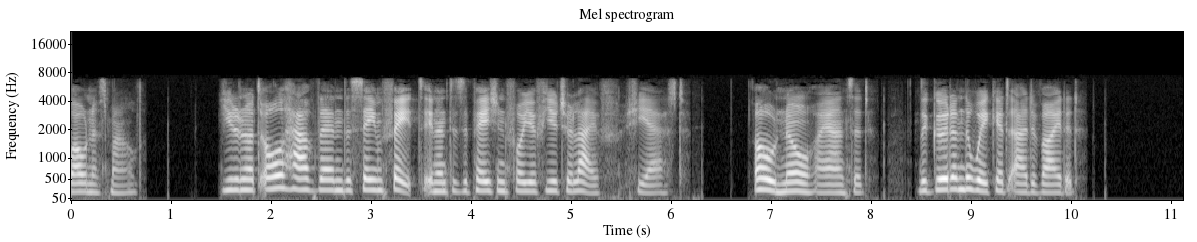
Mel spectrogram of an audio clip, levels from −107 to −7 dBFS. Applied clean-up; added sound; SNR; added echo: none; none; none; none.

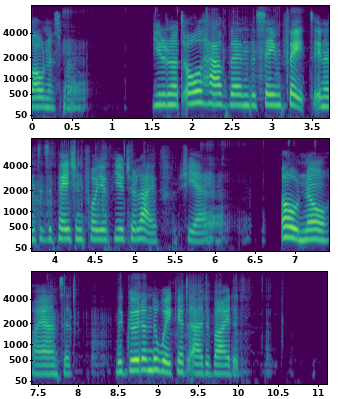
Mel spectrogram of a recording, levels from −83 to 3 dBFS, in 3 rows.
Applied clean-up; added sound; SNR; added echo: neural mask model RNNoise.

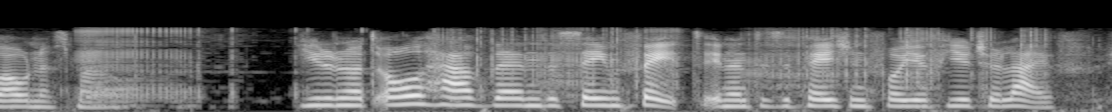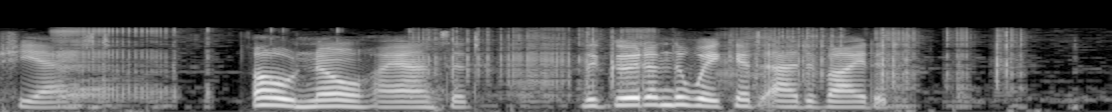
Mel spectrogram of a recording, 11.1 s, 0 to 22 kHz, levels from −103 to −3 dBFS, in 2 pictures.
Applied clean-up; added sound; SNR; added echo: none; Squeak; 16 dB; none.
